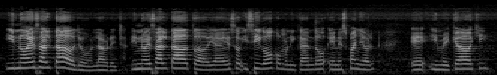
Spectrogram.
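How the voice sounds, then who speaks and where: A woman's voice: on the high side, fairly quick, fairly bright tone. A woman on a panel who works as a social communicator, speaking candidly and reflectively. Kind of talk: panel talk.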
